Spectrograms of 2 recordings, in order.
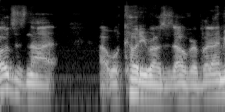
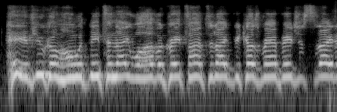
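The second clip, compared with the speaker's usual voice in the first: much higher, fast put-on voice for a pickup line; cheesy pickup line; faster than usual. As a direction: ham up a fake smooth come-on, high and quick. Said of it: "I should have been like".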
